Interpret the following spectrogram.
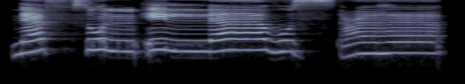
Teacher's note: اب یہ نفس کے بعد آ گیا حمزہ تو یہاں پہ ہم اظہار کریں گے. ٹھیک ہے، نون کی آواز کو ظاہر کر کے پڑھیں گے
